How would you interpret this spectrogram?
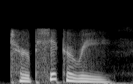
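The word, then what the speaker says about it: Terpsichore: means i don't know this word at all terpsicary it's going to be my guess pronunciation here we go terpsichory yes yes what does it mean the muse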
